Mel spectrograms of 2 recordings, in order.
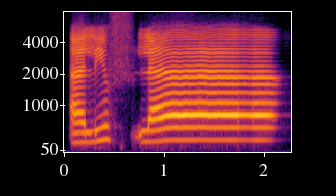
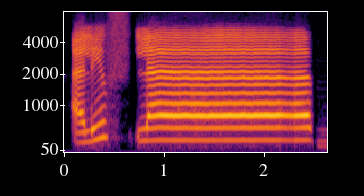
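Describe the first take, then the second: No difference in how they are said.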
